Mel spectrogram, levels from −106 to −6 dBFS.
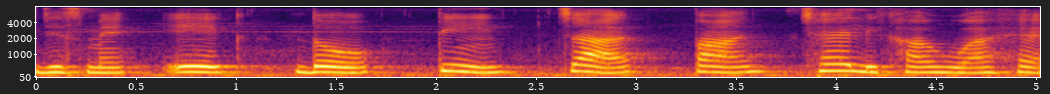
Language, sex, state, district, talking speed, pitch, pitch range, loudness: Hindi, female, Punjab, Kapurthala, 120 wpm, 235 Hz, 225-245 Hz, -15 LUFS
